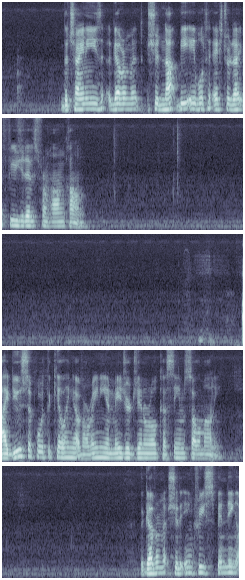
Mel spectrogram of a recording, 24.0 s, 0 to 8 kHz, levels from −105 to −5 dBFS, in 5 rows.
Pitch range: 120-140 Hz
